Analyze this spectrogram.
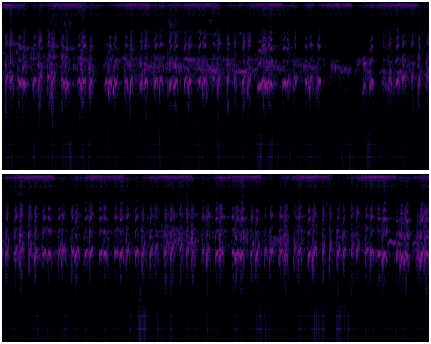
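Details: Wild white-breasted waterhens, many males calling from all directions at a trapping spot: a long, busy chorus of fast harsh croaks, one short lull around three and a half seconds, insects droning steadily.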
